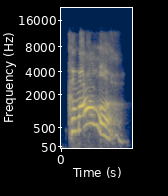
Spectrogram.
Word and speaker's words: Kamala: it we are telling you it is highly pronounced kamala okay anyway kamilah that she's the first woman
